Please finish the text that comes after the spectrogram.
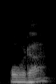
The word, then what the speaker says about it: ahora: sonidos veamos algunos ejemplos ahora y oro ahora tiene 4 grafemas pero la h no se pronuncia y coge en estas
